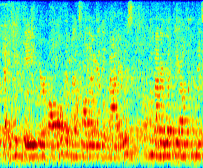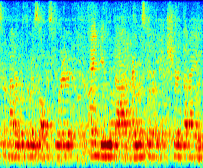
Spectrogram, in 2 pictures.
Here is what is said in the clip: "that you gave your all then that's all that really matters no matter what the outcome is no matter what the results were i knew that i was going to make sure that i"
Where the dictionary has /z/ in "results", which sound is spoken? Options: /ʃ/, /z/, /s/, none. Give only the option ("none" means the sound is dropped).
/z/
